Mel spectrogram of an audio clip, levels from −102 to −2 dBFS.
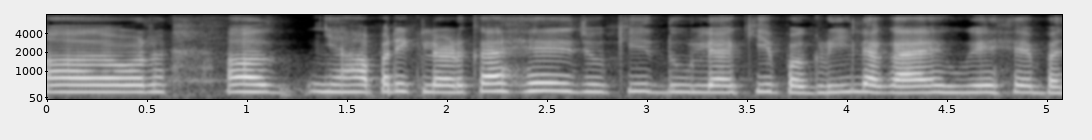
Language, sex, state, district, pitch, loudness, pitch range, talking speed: Hindi, female, Chhattisgarh, Balrampur, 255 Hz, -16 LUFS, 245-265 Hz, 175 wpm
